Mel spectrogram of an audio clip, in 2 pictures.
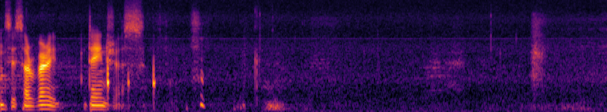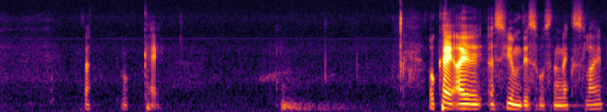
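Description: A man speaks calmly through a microphone in a large hall, with long pauses.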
